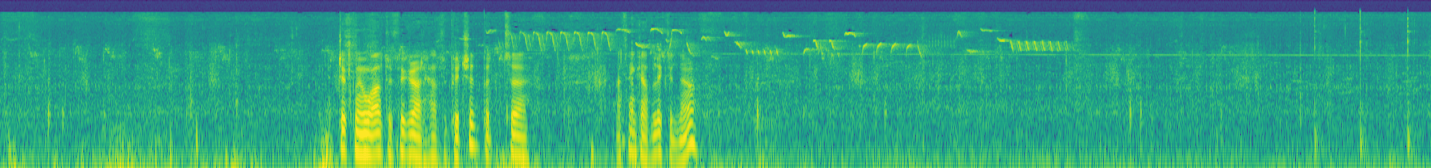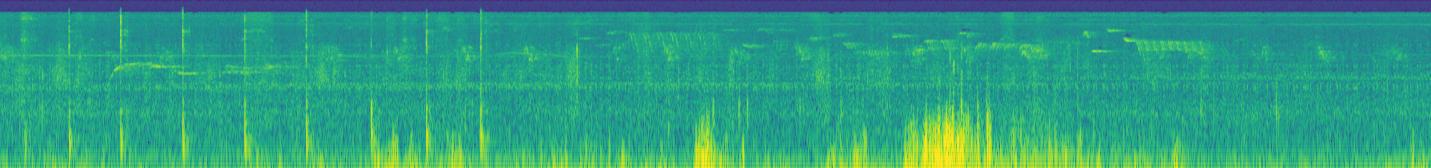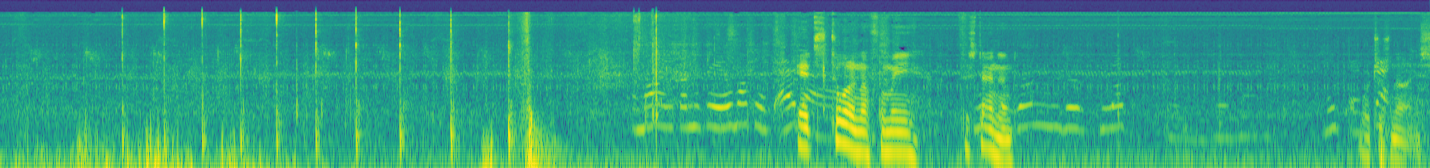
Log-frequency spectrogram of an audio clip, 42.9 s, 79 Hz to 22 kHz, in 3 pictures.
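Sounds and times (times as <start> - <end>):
birds chirping: 0.0 - 42.9
footsteps on grass: 0.0 - 42.9.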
